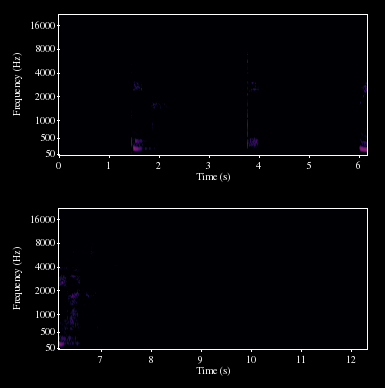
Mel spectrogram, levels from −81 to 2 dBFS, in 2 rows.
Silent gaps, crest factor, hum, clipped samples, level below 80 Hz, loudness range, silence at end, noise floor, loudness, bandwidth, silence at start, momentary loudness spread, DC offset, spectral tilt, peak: none; 30 dB; none; under 0.1%; under -90 dBFS; 4 LU; 5 s; under -90 dBFS; -62 LUFS; over 20 kHz; 1.45 s; 11 LU; under 0.1%; -4.5 dB/octave; -40 dBFS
